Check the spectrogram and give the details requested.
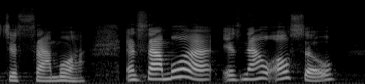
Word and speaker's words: Samoa: And so tonight we're going to talk about, and by the way, how you pronounce my country, it's not Samoa, it's Samoa.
